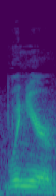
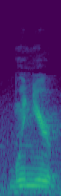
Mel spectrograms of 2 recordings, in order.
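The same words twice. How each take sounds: The two takes are said the same way.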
